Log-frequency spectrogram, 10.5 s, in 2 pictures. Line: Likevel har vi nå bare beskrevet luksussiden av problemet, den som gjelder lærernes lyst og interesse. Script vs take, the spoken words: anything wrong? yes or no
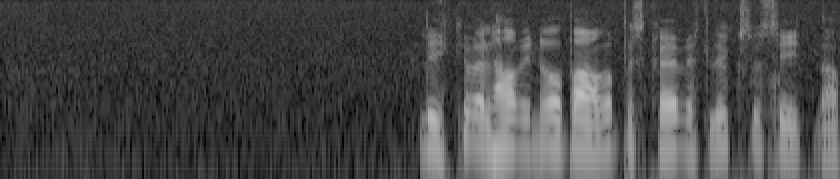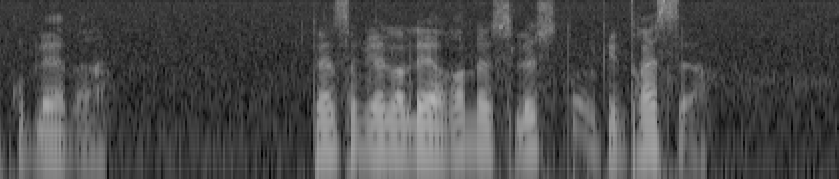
no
